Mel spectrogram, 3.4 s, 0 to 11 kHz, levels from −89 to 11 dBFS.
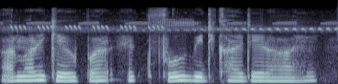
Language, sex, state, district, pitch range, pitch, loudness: Hindi, male, Arunachal Pradesh, Lower Dibang Valley, 145-160 Hz, 150 Hz, -15 LUFS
